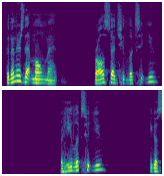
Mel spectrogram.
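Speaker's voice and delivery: ordinary talk, nothing marked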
